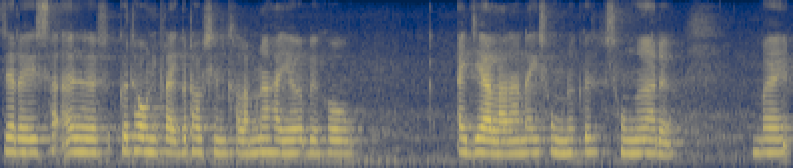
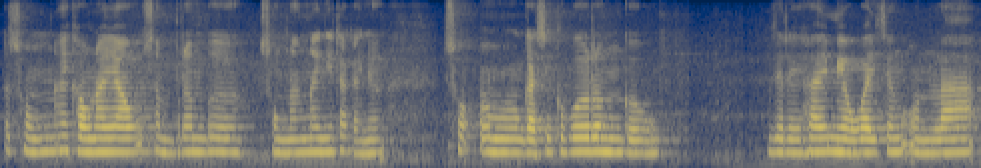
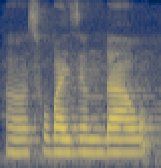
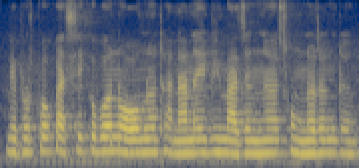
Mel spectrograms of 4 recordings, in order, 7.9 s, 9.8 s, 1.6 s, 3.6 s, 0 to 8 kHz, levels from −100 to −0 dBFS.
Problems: background sounds at intervals, low volume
